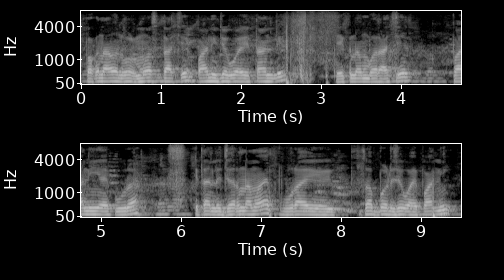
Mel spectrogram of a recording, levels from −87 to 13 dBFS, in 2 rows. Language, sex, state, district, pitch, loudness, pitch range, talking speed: Halbi, male, Chhattisgarh, Bastar, 130 Hz, -20 LUFS, 125-135 Hz, 165 wpm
